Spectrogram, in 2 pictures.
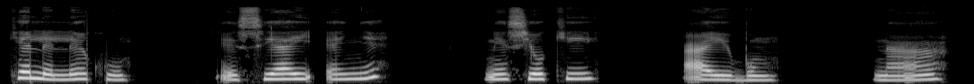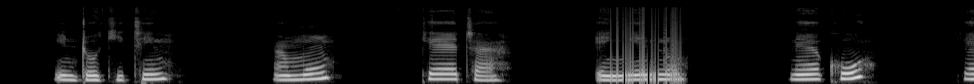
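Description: Speech, with two bursts of processor overload crackle: a short one from 0.87 to 1.07 s and a longer one from 15.85 to 16.92 s. The processor falls behind, and missed buffers of around 10 ms each come out as silence, a handful in the first burst and a few dozen in the second. The hard-edged gaps make a gritty tearing. Unlike a single dropout or clipping distortion, it is a dense run of tiny gaps.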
